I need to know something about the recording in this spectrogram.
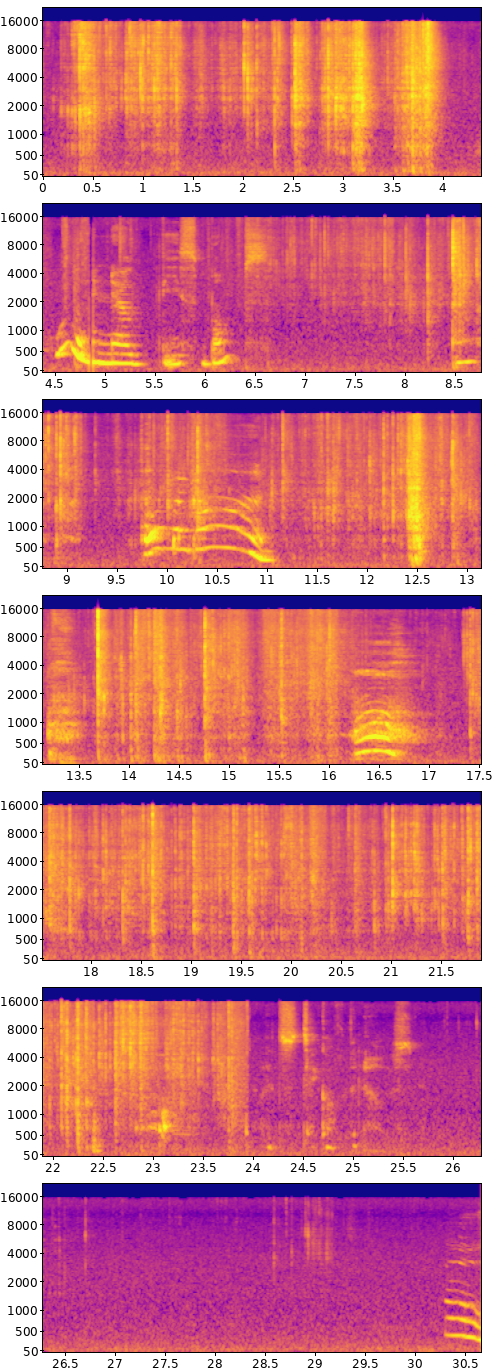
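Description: Special-effects makeup prosthetics and hair pieces being peeled and pulled off skin, in irregular bursts of crinkling and tearing. A few short wordless vocal sounds come in between, and the peeling stops about six seconds before the end.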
